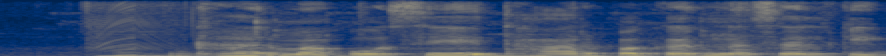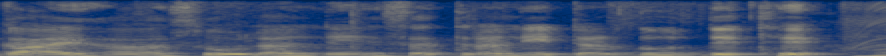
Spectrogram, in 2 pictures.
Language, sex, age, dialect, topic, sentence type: Chhattisgarhi, male, 25-30, Western/Budati/Khatahi, agriculture, statement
